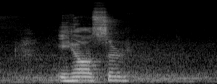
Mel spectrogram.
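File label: "Ihyosɨrz", Chamacoco word, creador; Ishir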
